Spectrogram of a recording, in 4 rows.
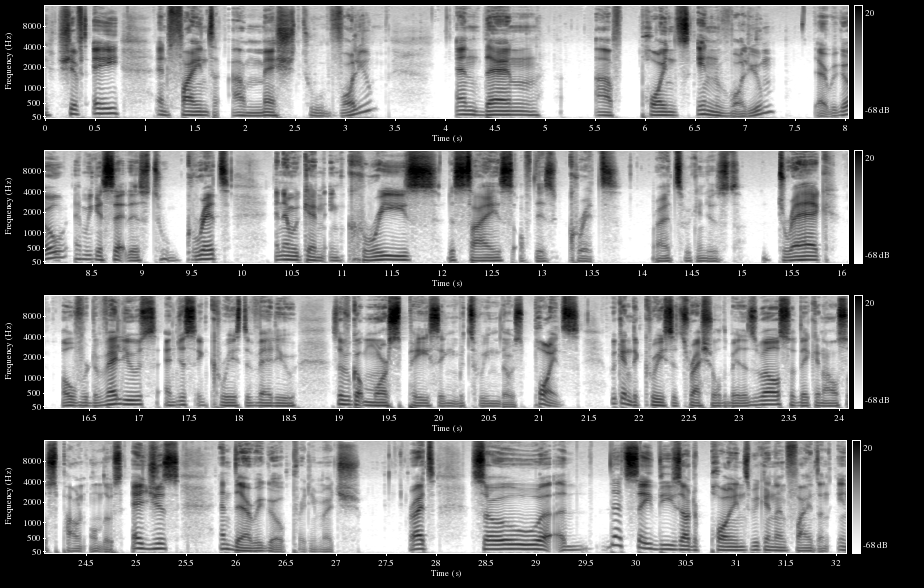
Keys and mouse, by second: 3.8 g, 4.7 shift+a, 8.6-9.4 drag, 12.9-19.6 shift+drag, 21.9-24.4 shift+drag, 26.3-27.5 drag, 31.4 shift+a.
